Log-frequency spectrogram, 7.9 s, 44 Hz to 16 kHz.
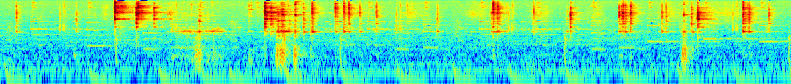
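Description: Irregular metallic clinks and clicks of a 13 mm wrench on the bolts and metal brackets of a turbocharger housing as they are tightened, with background music.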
